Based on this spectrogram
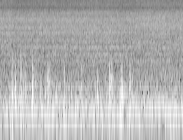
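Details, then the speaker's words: Ford Mondeo just started, bonnet open, with suspected BCM/ignition switch faults: steady heavy rush of air with low uneven roar, no speed change; cabin blower stuck running at full speed. "Bonnet open, I know, mate, I haven't shut it properly yet. Why the hell's the AC going absolutely mental?"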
